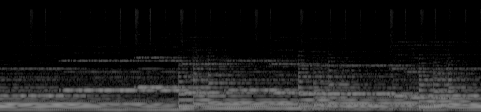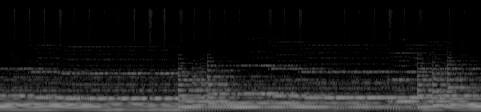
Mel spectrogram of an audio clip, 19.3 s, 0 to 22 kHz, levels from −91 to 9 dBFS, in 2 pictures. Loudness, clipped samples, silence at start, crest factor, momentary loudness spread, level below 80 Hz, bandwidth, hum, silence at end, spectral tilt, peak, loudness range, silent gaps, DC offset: -43 LUFS; under 0.1%; 0 s; 12 dB; 4 LU; -76 dBFS; 16 kHz; none; 0 s; -9 dB/octave; -30 dBFS; 1 LU; none; under 0.1%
